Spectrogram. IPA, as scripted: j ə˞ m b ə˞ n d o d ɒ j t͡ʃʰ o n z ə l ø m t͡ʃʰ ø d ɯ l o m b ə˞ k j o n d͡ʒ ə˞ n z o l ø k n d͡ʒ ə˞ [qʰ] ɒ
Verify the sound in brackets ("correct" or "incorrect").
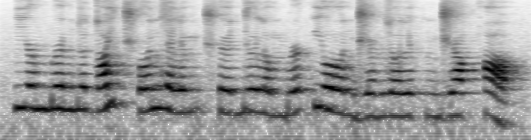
correct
